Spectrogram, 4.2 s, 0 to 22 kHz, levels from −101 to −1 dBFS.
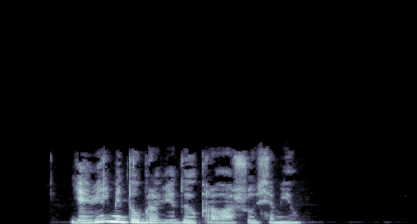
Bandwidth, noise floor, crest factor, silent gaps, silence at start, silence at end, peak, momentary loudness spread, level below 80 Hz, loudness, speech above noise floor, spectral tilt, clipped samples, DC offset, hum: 7.6 kHz; -89 dBFS; 18 dB; none; 0.7 s; 1.15 s; -2 dBFS; 12 LU; -60 dBFS; -19 LUFS; 71 dB; -5 dB/octave; under 0.1%; under 0.1%; none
